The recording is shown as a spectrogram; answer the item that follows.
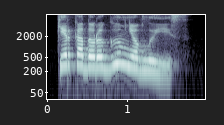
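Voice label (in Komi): керка дорӧ гымньӧв лыйис, Komi, female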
